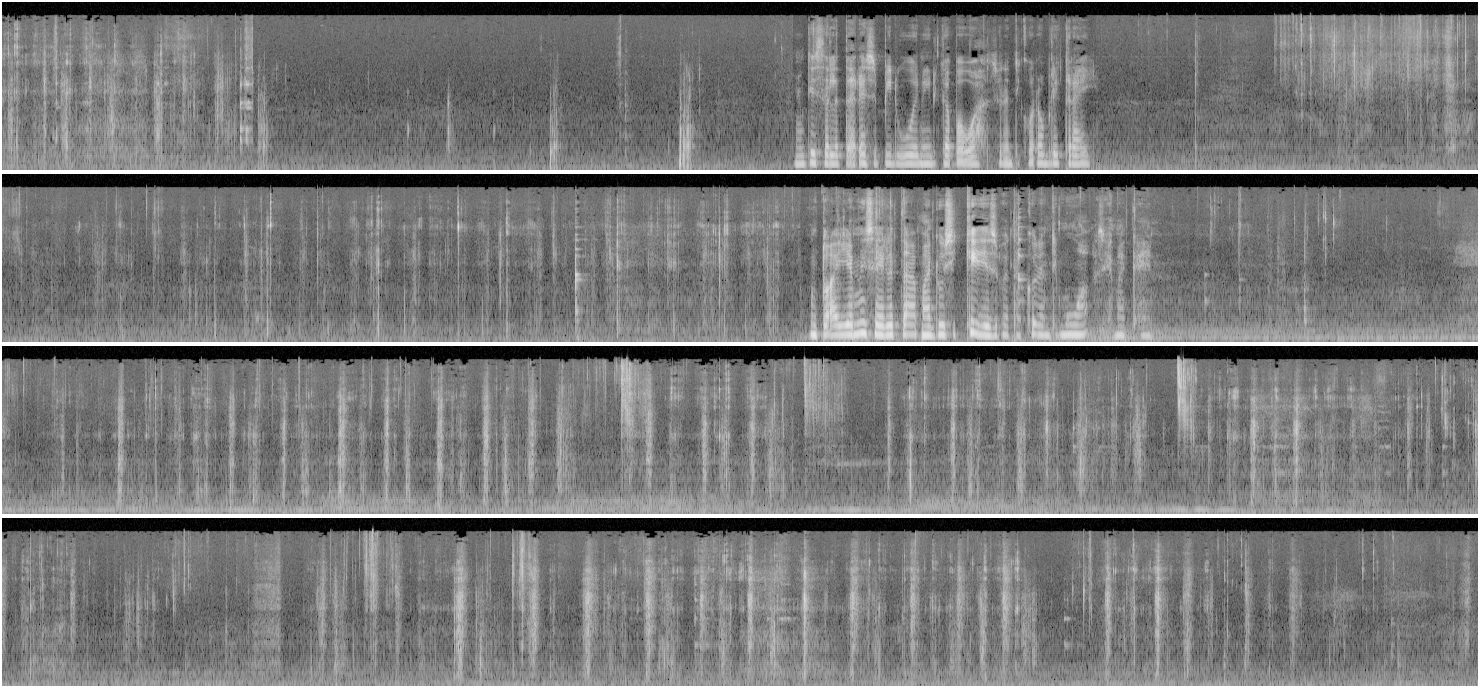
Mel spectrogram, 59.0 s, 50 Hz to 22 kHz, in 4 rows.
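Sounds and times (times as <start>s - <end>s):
crunchy chewing: 0.0s - 2.7s, 12.7s - 22.8s, 26.7s - 59.0s.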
